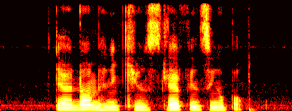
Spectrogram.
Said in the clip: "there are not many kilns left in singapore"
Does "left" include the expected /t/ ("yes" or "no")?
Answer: no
